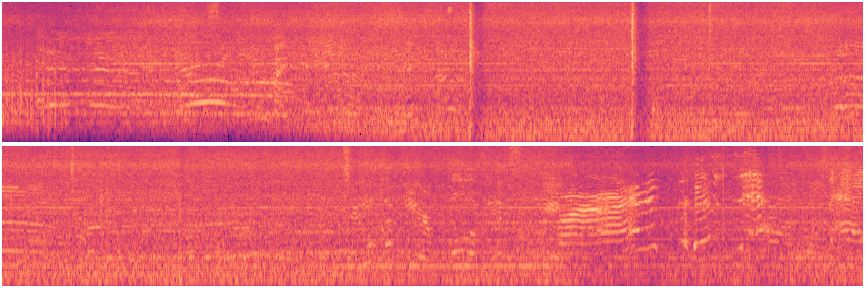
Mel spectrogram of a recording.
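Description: A submarine's machinery hums inside the hull.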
